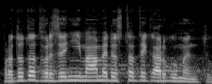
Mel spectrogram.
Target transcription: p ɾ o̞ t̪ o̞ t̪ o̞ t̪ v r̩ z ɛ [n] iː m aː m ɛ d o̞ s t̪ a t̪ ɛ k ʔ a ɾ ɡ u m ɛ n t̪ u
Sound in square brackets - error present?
yes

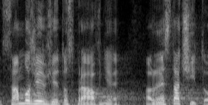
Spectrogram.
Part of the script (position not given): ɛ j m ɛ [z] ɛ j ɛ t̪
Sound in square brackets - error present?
yes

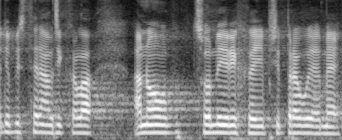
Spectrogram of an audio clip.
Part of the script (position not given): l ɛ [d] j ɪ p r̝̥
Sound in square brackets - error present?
yes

